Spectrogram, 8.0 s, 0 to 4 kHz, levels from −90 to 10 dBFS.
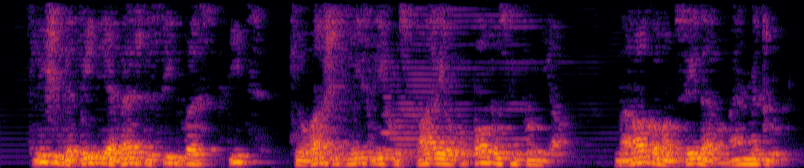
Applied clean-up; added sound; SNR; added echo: classical method WPE with log-MMSE.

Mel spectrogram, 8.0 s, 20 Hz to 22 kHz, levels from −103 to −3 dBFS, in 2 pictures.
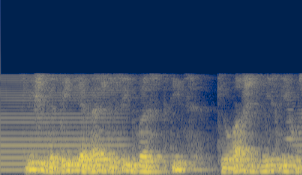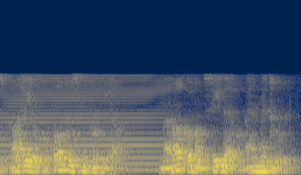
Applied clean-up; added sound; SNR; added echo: none; Wind instrument, woodwind instrument; 19 dB; reverberation time 0.9 s.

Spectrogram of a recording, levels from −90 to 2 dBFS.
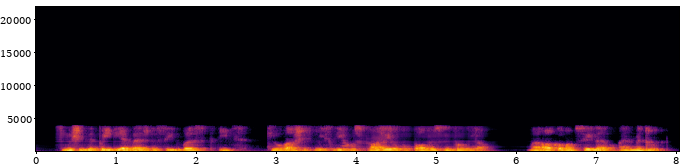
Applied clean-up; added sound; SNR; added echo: neural mask model DeepFilterNet 3.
